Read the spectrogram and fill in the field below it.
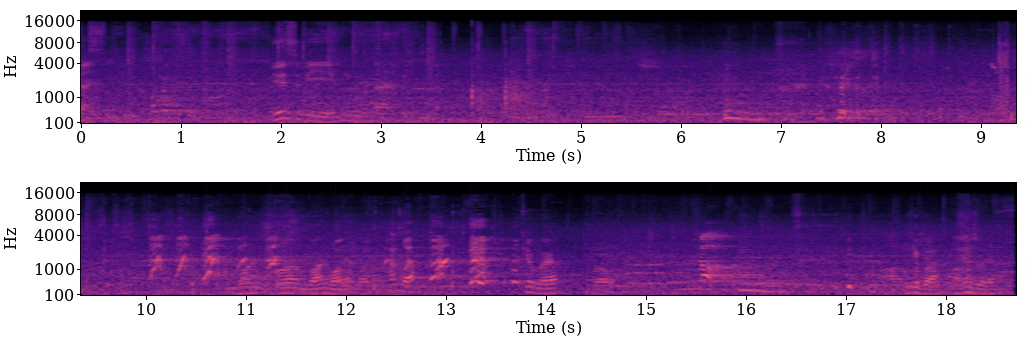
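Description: Several young men chat and laugh close by.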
